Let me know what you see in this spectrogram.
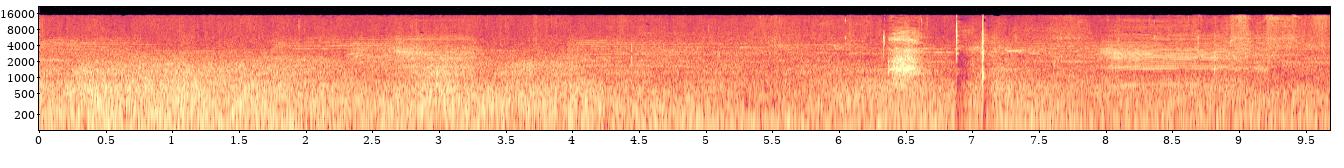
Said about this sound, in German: Mann, ist er schon wieder laut über mir. Flugzeug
